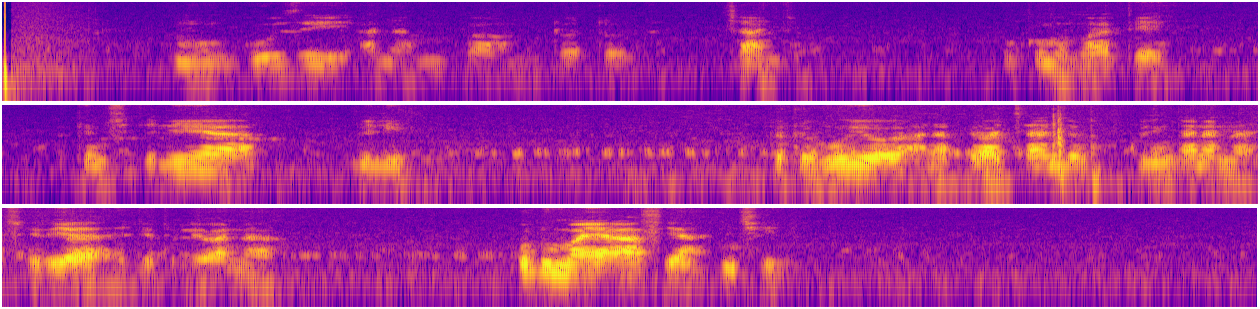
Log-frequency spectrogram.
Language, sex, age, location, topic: Swahili, male, 25-35, Nakuru, health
